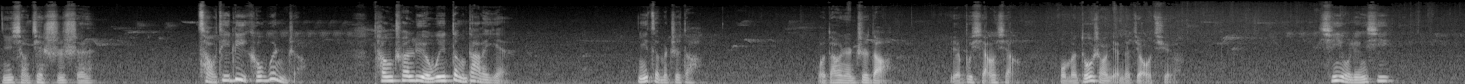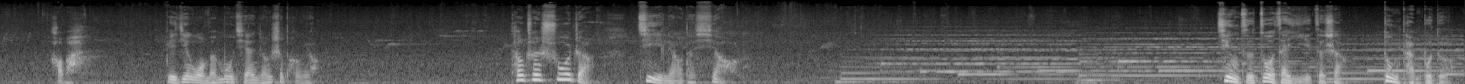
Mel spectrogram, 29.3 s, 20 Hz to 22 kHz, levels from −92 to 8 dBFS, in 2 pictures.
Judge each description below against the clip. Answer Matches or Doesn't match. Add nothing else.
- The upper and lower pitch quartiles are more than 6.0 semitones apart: Matches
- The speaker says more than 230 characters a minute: Doesn't match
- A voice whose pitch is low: Matches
